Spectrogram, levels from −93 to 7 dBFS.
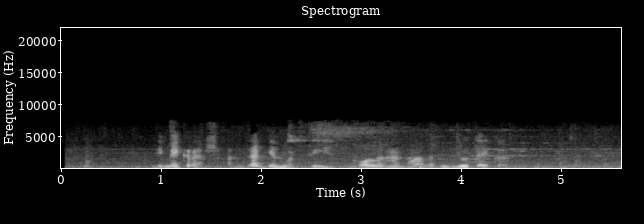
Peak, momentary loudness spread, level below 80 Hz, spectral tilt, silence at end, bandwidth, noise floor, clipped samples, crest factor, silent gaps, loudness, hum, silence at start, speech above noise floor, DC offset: -4 dBFS; 24 LU; -58 dBFS; -7 dB/octave; 0 s; 7.2 kHz; -48 dBFS; under 0.1%; 22 dB; none; -24 LUFS; none; 0.2 s; 25 dB; under 0.1%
